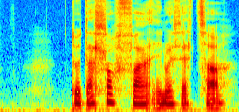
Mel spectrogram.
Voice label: "lloffa", Welsh

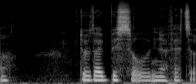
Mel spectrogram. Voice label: "bustl", Welsh

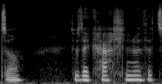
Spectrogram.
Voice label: "call", Welsh

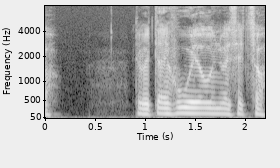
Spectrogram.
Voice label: "hwyl", Welsh

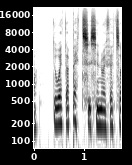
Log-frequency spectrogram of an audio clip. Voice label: "betys", Welsh

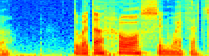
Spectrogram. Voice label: "rhos", welsh

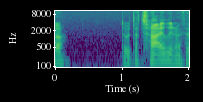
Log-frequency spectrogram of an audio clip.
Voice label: "traul", Welsh

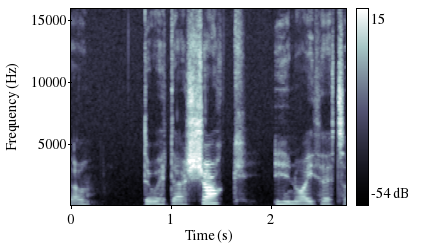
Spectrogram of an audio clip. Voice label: "sioc", Welsh

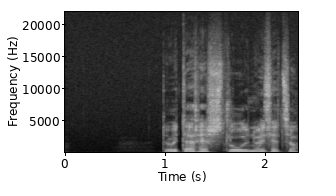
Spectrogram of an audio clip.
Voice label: "rhestl", Welsh

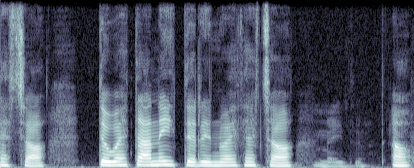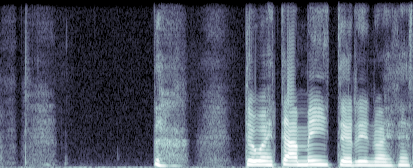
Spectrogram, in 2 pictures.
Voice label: "meidr", Welsh

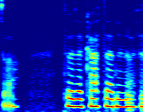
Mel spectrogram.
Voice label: "cadarn", Welsh

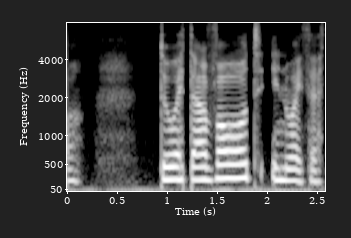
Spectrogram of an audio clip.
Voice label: "fod", Welsh

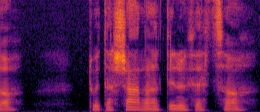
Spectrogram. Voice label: "siarad", Welsh

